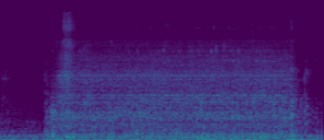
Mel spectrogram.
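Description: Samsung front-loading washing machine on a delicates cycle: its water inlet valve opens about half a second in, and water rushes into the drum for about three seconds, then cuts off suddenly. A steady low hum runs underneath.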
